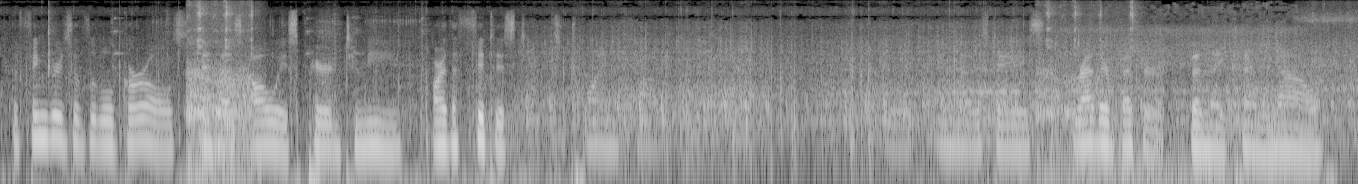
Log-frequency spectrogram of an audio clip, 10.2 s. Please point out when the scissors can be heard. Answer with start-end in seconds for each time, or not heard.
1.4-2.0, 7.8-8.7.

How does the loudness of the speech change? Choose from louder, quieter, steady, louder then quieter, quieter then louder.
steady.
